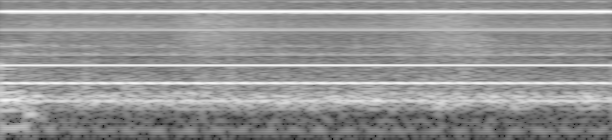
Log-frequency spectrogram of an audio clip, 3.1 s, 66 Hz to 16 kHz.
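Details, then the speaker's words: Gen1 Nissan Leaf motor driven from a Leaf inverter via a DIY VCU, unloaded: steady electric whine holds pitch after throttle release, even speeding up slightly when touched again; speed never drops. Owner suspects lack of load on the motor prevents the inverter slowing it. "and if i was to push that down a little bit further the motor continues to run even though i've let go of it and it even starts to get slightly faster and if i touch it again it gets faster again and so on and it's not actually the the speed isn't dropping down um"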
